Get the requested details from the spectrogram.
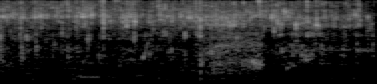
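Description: A steady, continuous stream of water pours into a container, a soft rushing trickle that holds an even level throughout with no voices over it.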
